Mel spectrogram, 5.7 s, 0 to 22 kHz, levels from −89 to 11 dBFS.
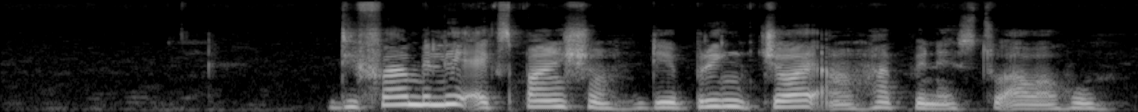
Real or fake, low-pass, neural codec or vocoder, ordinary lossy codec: real; 19.8 kHz; none; Opus, 64 kbps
